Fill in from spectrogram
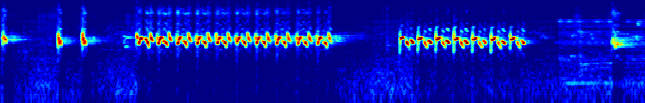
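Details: Yellow-vented bulbul fighting song meant to provoke other bulbuls: two long rapid trills of bubbling, chattering notes at steady pitch, with a few isolated notes before them and a soft hum at the end.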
